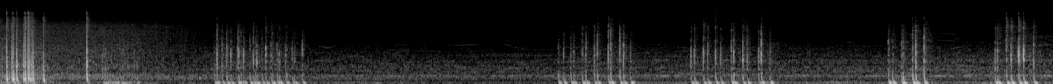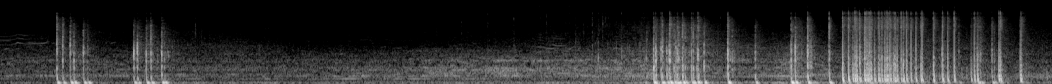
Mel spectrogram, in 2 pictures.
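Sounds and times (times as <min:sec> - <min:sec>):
fireworks cracking and booming: 0:00.0 - 0:03.2, 0:05.6 - 0:07.8, 0:08.9 - 0:10.4, 0:16.9 - 0:21.0.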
